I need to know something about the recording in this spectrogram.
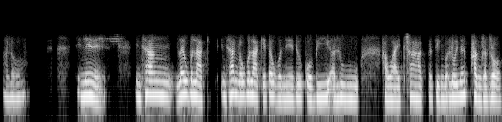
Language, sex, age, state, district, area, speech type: Manipuri, female, 30-45, Manipur, Tengnoupal, rural, conversation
